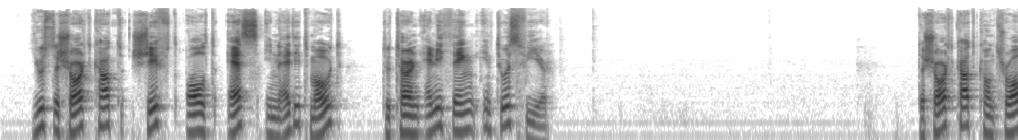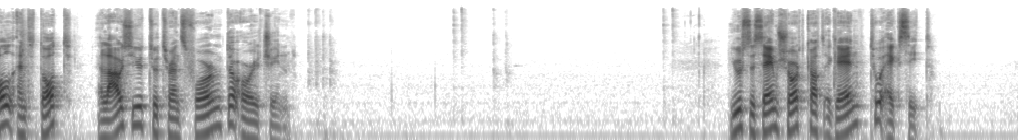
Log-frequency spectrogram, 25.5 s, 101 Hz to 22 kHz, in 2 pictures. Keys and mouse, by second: 0.7 Tab, 2.8 alt+shift+s, 6.4 Tab, 7.4-10.7 middle drag, 13.2 ctrl+., 14.8 g, 16.5 r, 18.8 s, 23.1 ctrl+..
